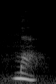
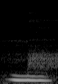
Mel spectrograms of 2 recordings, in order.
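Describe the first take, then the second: First: The pitch starts high and falls. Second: The pitch dips low, then rises. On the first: It means scold. "you start out at a higher, higher tone, but then you go downwards" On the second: It means horse. "I'm raising or like lowering my voice first"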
